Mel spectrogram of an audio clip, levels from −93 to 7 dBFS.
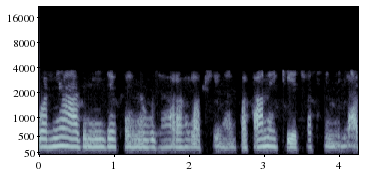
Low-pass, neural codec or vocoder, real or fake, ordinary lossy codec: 3.6 kHz; vocoder, 22.05 kHz, 80 mel bands, WaveNeXt; fake; none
